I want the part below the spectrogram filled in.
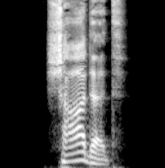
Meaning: inflection of schaden: 1. third-person singular present 2. second-person plural present 3. plural imperative 4. second-person plural subjunctive I
- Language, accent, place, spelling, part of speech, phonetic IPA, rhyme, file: German, Germany, Berlin, schadet, verb, [ˈʃaːdət], -aːdət, De-schadet.ogg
